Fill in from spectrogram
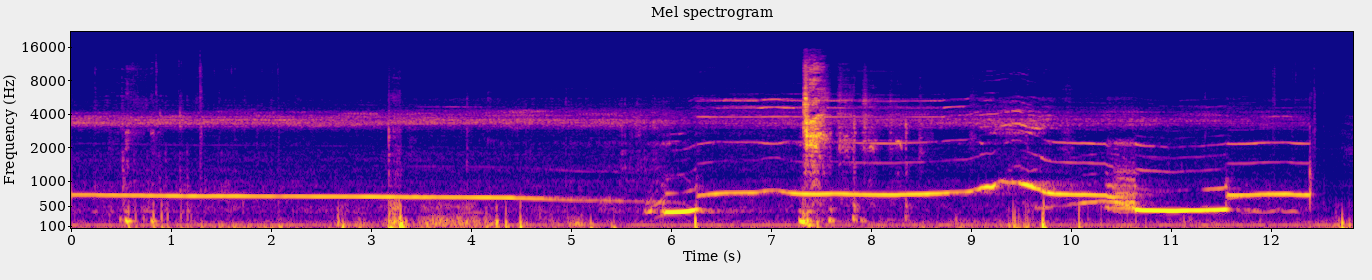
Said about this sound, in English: Okay, so that wasn't quite as what I thought it would be, but those were some howling wolves, of course.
